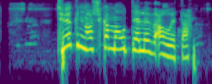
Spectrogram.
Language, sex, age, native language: Icelandic, female, 10, Icelandic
